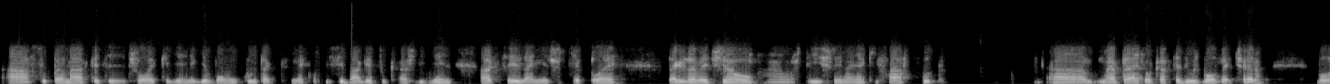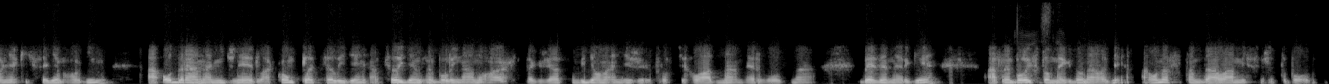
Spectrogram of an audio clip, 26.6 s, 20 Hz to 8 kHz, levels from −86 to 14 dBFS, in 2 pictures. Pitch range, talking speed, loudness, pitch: 85-95 Hz, 185 wpm, -23 LUFS, 90 Hz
